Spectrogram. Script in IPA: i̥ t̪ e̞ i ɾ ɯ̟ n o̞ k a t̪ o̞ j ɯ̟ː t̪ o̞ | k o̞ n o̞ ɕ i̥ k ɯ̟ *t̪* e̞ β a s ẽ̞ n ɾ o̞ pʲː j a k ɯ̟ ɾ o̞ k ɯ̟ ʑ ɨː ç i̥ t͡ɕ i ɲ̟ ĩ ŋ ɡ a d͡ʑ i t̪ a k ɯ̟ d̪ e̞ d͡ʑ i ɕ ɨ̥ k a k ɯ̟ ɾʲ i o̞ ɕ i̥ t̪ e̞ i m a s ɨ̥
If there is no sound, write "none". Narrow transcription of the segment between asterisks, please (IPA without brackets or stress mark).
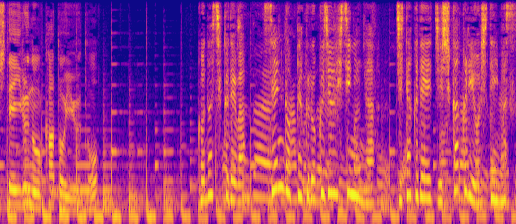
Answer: d̪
